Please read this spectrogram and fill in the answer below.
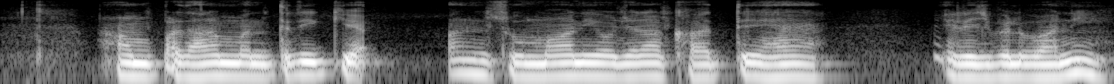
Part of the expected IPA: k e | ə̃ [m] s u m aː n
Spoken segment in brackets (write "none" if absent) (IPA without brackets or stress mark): n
